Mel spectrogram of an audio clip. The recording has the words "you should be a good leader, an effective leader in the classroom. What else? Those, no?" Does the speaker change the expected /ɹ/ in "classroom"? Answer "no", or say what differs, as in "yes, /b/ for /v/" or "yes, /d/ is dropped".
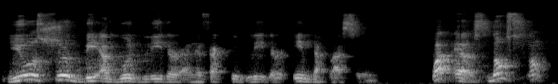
yes, /ɹ/ is dropped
